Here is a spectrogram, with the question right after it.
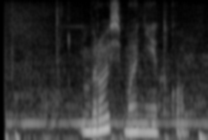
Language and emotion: Russian, neutral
